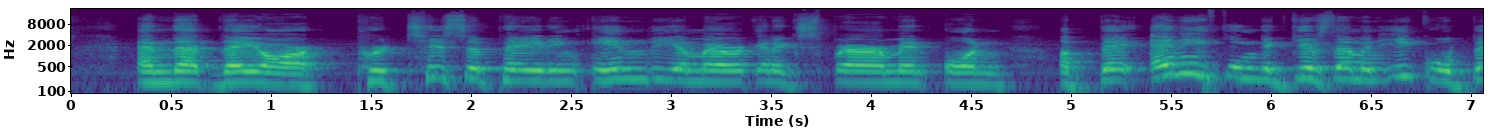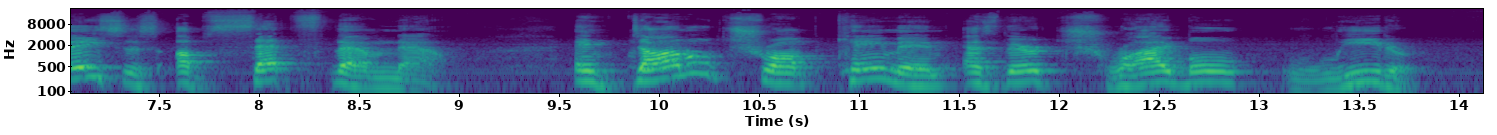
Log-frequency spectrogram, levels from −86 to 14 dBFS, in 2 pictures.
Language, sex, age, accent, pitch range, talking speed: English, male, 40-59, American, 170-225 Hz, 125 wpm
